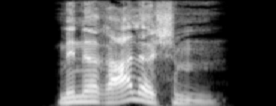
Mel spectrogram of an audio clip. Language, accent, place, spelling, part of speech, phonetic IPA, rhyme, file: German, Germany, Berlin, mineralischem, adjective, [mɪneˈʁaːlɪʃm̩], -aːlɪʃm̩, De-mineralischem.ogg
- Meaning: strong dative masculine/neuter singular of mineralisch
